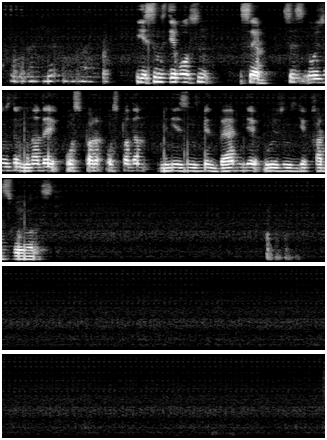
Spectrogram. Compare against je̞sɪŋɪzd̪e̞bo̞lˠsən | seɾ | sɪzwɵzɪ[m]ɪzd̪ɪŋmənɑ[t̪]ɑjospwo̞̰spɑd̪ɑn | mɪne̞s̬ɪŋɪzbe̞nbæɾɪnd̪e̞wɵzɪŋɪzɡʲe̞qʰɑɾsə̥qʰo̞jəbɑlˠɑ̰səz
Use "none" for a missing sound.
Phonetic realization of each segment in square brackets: ŋ, d̪

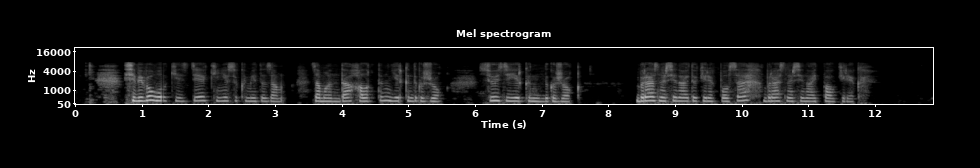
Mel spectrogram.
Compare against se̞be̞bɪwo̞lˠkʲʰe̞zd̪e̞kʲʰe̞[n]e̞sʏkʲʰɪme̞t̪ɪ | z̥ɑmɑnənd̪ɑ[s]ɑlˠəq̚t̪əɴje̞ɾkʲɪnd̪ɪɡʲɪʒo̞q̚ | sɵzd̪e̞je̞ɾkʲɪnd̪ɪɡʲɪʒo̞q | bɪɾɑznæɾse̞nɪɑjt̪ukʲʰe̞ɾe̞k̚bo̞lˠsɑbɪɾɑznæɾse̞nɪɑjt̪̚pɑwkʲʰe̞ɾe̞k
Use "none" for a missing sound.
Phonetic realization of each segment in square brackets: ŋ, χ

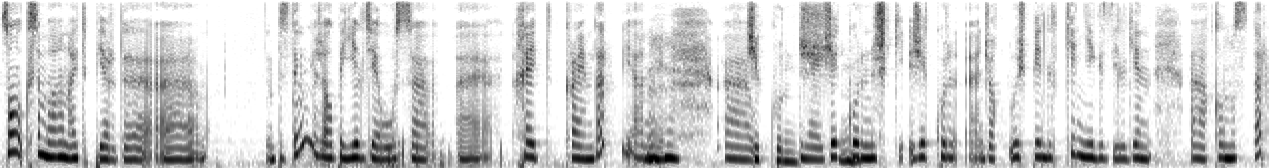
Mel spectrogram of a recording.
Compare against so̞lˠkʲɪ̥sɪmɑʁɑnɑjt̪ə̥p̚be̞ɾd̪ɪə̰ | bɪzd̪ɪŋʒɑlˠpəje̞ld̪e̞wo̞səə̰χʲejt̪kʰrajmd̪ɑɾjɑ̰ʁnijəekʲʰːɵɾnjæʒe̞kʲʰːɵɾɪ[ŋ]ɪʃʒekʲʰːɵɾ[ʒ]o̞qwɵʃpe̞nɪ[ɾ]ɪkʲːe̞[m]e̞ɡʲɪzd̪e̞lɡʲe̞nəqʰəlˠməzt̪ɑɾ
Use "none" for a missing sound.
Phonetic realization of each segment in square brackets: n, ʒ, l, n

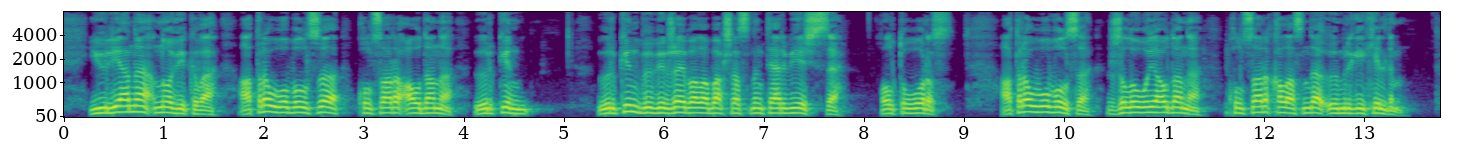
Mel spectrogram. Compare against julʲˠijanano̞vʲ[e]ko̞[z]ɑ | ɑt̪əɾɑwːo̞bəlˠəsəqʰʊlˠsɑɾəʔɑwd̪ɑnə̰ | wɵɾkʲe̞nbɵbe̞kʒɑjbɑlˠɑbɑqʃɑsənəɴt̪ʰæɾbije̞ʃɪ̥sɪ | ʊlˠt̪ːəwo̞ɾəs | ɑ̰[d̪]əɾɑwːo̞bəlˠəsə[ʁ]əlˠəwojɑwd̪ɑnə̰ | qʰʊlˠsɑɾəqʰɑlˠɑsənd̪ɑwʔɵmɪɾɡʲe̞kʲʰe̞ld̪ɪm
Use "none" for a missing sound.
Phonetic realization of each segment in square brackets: i, v, t̪, ʒ

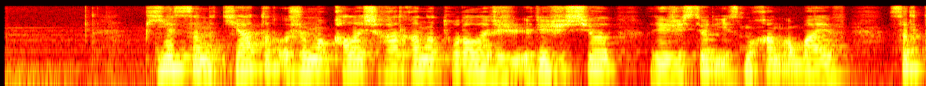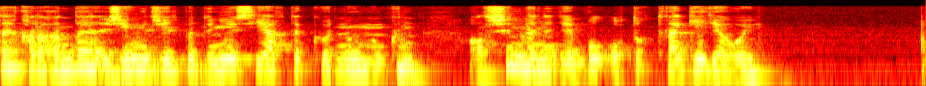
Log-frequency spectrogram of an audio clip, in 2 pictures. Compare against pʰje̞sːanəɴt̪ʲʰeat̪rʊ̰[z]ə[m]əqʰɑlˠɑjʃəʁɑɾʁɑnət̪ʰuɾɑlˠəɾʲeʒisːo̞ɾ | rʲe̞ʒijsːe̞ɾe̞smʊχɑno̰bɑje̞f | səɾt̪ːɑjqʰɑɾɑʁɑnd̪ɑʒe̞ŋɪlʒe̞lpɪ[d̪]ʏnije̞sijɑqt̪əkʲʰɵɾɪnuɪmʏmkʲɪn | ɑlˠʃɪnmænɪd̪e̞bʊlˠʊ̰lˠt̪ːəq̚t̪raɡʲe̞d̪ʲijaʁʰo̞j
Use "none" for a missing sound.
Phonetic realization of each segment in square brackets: ʒ, m, d̪

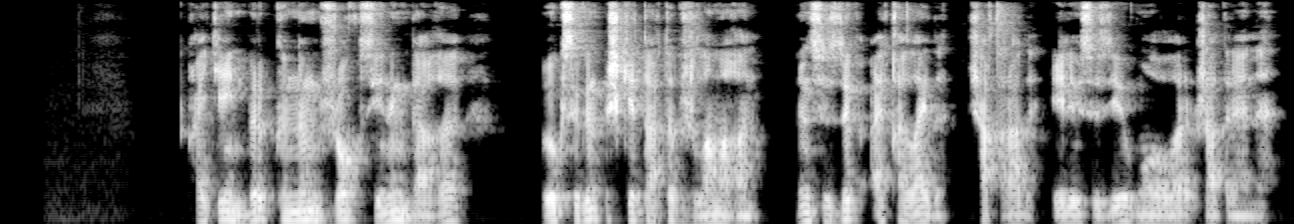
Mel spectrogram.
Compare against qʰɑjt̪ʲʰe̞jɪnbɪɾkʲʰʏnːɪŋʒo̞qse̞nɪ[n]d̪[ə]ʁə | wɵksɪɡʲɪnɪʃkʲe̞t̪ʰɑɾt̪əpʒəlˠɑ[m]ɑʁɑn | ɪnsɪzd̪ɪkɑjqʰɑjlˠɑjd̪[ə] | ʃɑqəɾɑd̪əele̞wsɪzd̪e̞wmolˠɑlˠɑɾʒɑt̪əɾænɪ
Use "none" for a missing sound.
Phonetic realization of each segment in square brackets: ŋ, ɑ, m, ə

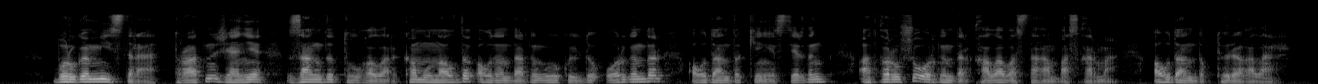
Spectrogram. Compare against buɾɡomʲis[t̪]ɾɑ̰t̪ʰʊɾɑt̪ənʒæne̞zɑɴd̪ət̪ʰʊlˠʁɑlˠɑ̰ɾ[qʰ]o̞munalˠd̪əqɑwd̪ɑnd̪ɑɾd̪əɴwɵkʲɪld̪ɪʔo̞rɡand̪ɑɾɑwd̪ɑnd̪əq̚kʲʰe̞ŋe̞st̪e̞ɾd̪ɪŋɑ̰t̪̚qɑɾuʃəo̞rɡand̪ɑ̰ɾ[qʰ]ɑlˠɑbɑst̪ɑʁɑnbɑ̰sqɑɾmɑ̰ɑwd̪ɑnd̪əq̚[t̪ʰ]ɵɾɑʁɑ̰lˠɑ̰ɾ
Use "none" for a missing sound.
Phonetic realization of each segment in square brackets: t̪, kʰ, qʰ, t̪ʰ

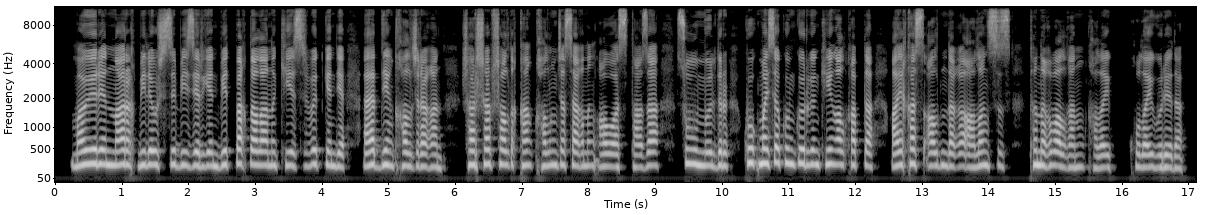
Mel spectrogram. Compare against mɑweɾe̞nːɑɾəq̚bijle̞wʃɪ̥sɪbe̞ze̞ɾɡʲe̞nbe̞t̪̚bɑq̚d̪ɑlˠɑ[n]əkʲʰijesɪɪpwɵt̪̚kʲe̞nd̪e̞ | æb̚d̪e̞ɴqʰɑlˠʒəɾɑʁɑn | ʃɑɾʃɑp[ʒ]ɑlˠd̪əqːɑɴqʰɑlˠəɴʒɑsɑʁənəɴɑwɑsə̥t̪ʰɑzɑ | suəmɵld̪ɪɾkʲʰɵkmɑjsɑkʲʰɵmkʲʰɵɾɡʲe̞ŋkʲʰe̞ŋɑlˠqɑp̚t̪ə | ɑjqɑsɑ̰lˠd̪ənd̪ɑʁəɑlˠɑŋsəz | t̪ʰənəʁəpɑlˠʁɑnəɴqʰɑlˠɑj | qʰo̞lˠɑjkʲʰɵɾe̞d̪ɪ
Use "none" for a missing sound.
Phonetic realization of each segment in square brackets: n, ʃ

